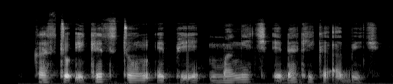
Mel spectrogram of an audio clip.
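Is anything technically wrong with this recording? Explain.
Yes. A block of digital silence at 1.87 s, between "iket tong' e" and "mang'ich e": about 10 ms of samples dropped abruptly to silence, heard as a tick or dip in the speech.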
